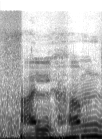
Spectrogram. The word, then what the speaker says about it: الحمد: ووقع خلاف بين المتقدمين والمتأخرين في الحمد بالهاء، يعني ليس بالحاء، هو جاء هو أبدل الحاء بالهاء، وفي النطق بالقاف المترددة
